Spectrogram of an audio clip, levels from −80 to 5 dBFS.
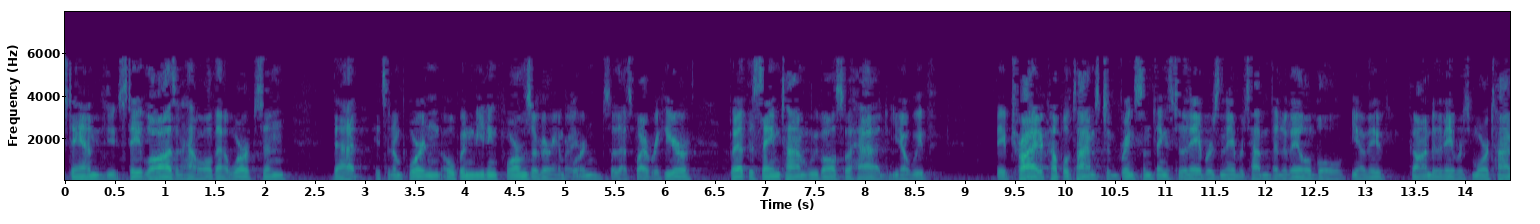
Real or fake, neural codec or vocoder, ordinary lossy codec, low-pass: fake; codec, 16 kHz, 16 kbps, FreqCodec, smaller model; MP3, 24 kbps; 7.2 kHz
